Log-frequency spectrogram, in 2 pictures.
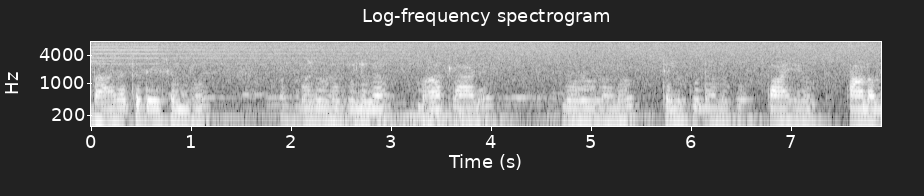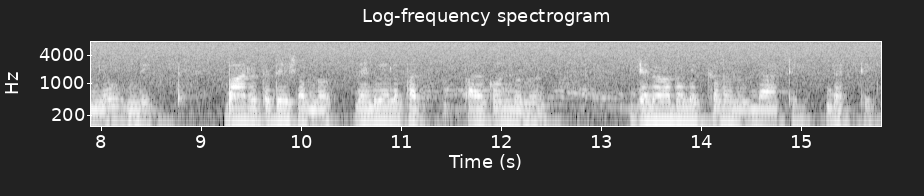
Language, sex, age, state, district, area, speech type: Telugu, male, 18-30, Telangana, Nirmal, rural, spontaneous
